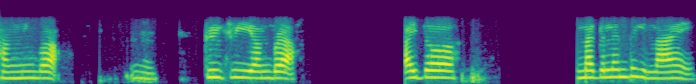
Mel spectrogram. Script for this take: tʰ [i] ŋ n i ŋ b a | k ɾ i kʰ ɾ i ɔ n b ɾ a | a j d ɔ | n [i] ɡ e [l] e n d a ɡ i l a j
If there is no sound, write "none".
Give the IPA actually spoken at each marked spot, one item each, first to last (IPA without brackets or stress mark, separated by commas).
a, a, l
